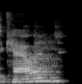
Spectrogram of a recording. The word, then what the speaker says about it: Kalland: It's close. It's Kalland.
